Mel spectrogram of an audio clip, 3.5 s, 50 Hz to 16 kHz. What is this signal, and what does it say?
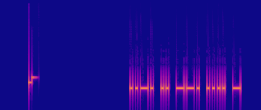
Morse code, heard as a keyed tone, about 34 wpm, 700 Hz. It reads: FIGHT
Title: Top 1501-1750 Words 35wpm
